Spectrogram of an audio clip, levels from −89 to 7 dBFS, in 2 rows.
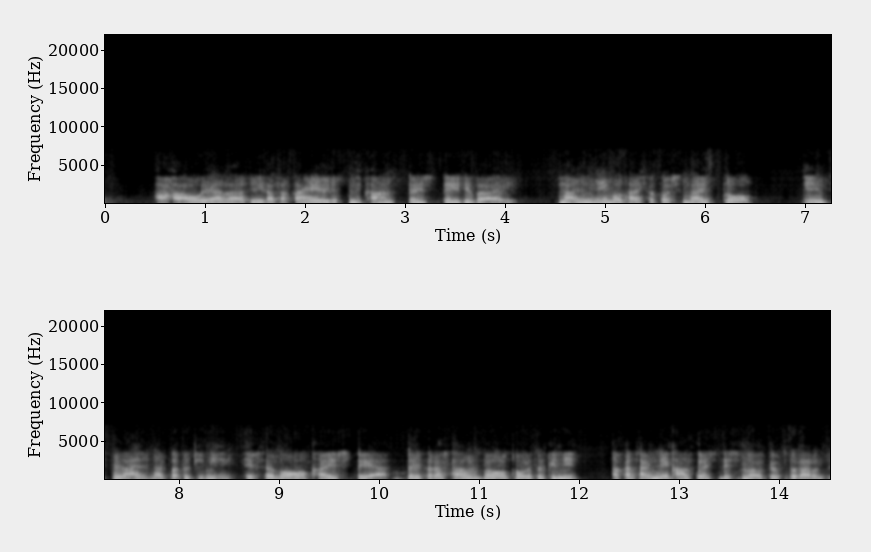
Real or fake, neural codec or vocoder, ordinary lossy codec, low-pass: fake; codec, 16 kHz, 2 kbps, FreqCodec, smaller model; none; 7.2 kHz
